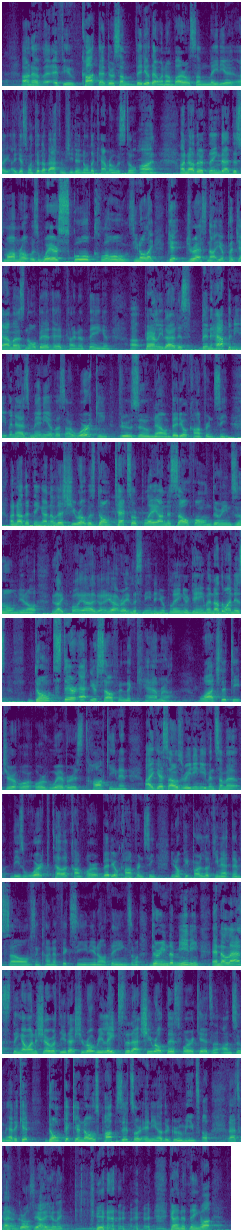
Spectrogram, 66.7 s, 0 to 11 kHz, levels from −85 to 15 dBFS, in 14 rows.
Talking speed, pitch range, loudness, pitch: 185 wpm, 130-165 Hz, -19 LUFS, 150 Hz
